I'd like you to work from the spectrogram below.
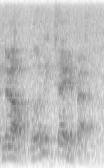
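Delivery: ordinary talk, nothing marked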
